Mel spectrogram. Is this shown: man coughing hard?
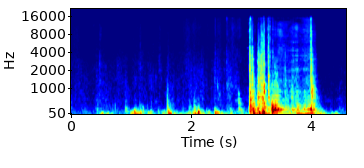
no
